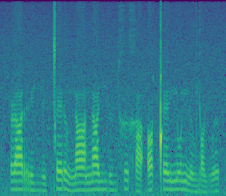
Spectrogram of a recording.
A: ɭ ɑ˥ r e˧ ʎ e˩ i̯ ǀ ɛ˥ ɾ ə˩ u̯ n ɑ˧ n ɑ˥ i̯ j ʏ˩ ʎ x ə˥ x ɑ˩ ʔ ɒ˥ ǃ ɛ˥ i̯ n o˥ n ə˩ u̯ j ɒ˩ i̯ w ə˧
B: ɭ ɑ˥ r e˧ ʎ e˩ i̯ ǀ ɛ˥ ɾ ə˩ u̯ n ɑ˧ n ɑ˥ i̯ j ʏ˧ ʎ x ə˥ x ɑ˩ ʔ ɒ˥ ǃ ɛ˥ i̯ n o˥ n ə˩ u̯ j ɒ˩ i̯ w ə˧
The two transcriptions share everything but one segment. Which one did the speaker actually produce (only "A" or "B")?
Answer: B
